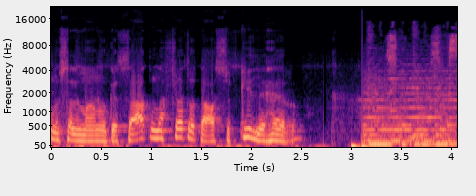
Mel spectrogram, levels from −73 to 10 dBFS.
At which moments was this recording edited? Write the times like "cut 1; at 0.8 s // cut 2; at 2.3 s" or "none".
cut 1; at 3.1 s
